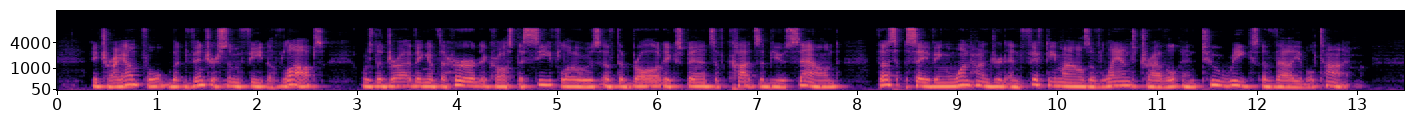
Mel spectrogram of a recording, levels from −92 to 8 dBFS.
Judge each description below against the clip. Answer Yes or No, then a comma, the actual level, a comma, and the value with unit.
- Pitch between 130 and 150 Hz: Yes, low, 135 Hz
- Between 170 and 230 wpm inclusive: Yes, average, 180 wpm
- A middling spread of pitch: No, narrow, 2.0 semitones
